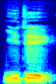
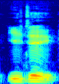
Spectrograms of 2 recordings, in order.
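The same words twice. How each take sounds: The two takes are said the same way.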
